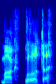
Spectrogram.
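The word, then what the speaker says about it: Mark Rutte: It's it's also funny that the guy delivering this message is Mark Rut, if you want to give him his proper Dutch pronunciation, who used to be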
